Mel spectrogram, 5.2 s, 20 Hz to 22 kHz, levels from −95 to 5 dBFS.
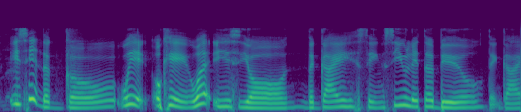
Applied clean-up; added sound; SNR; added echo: none; none; none; none.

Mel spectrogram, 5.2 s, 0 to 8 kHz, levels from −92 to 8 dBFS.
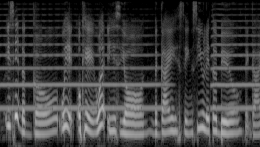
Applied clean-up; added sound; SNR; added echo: none; Trumpet; 12 dB; none.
